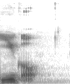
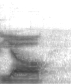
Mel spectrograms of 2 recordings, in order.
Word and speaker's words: Youghal: In Y'all, which is not pronounced Yugle. – It's spelled Y-O-U-G-H-A-L for those who aren't aware. – That's right. But it's definitely pronounced Y'all, as we heard.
